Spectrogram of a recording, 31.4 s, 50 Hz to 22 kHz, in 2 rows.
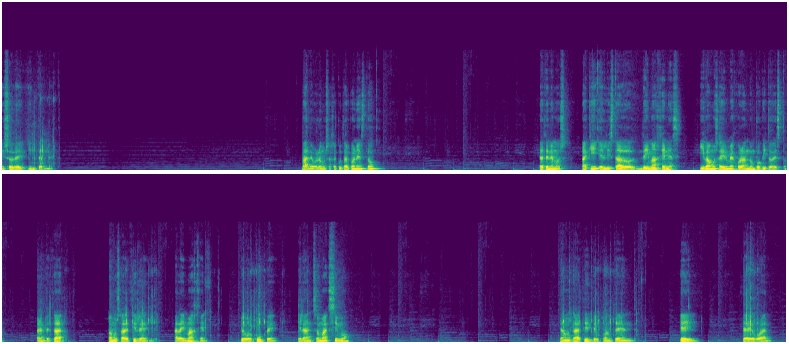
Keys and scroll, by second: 4.3 Return, 4.5 ctrl+r, 4.9 alt+super+[, 19.8 Return, 30.0 Return.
